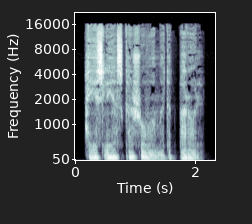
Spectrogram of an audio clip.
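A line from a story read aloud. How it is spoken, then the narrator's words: Whisper. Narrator (Russian): прошептала она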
